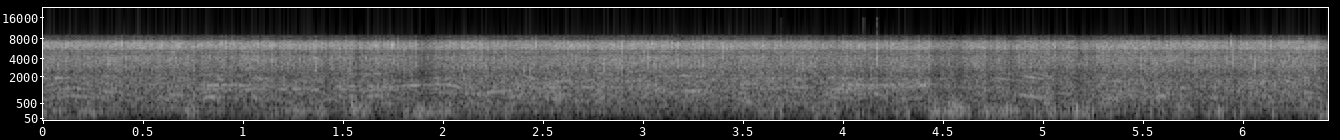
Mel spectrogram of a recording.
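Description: Steady rushing and splashing of water on a water park lazy river, with faint children's voices calling over it.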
